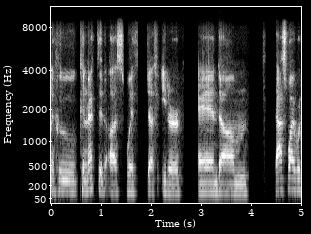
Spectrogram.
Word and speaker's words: Eder: should make one correction the name's actually pronounced eater eater okay i should have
